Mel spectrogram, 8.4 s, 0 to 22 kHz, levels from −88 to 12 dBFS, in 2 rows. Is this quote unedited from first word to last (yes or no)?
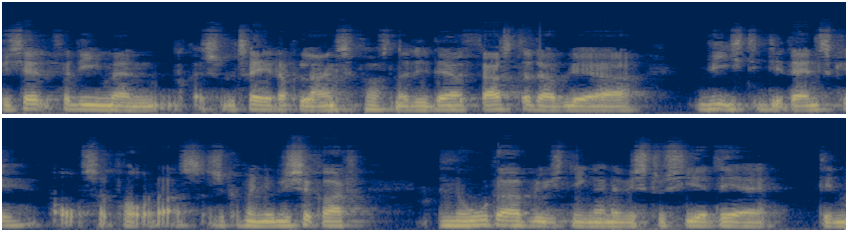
no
